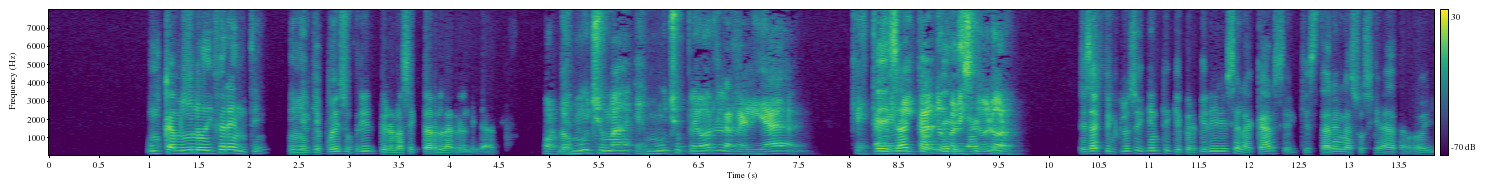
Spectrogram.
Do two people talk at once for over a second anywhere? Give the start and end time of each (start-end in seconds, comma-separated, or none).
8.2-9.6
